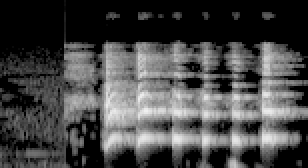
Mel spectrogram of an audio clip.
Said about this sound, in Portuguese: E nesse momento, o Chihuahua que estava com a mulher pula dos braços dela e começa a latir. Solta o latido aí.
